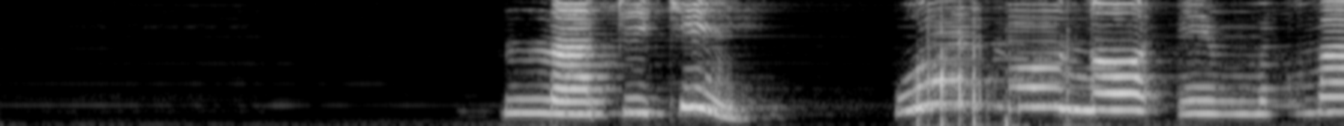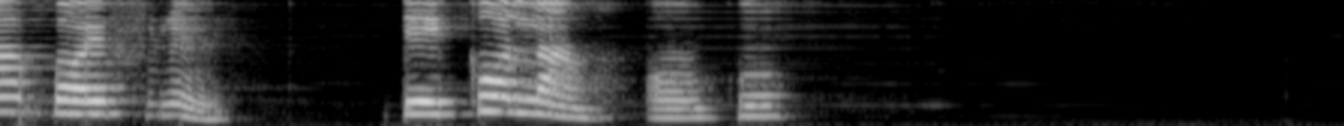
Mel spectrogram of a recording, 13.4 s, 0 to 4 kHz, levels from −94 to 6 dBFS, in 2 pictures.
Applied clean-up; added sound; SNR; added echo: neural mask model DeepFilterNet 3.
